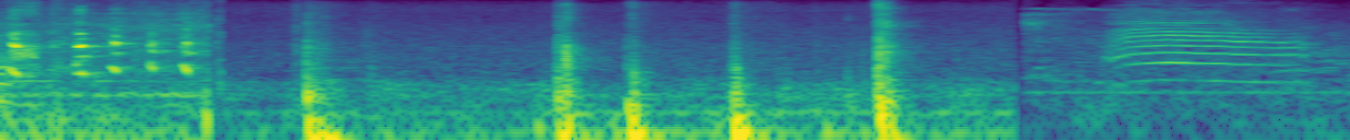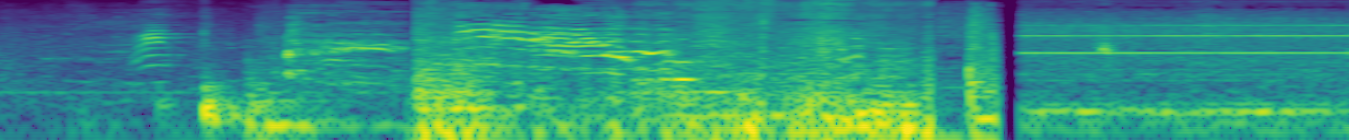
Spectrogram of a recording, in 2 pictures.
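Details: House cat meowing amid laughter and chatter: scattered clicks and taps, then a run of short, falling, repeated mews, followed by noisy yowling cries and a steady tone at the end.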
